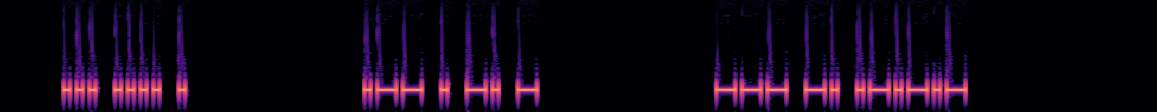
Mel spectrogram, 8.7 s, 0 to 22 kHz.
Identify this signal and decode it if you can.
Morse code, heard as a keyed tone, about 25 wpm, 700 Hz. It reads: SHE WENT ON.
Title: 4x Word-Spacing - Sentences from Top 200 Words - 25wpm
